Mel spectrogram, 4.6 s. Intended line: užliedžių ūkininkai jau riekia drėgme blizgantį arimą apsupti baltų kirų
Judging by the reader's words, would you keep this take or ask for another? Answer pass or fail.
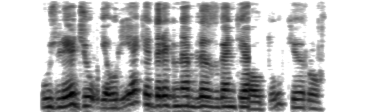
fail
